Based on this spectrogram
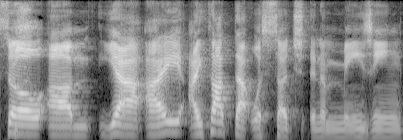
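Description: Bright and sharp in tone, an American-accented voice moves at a very slow pace with ordinary pitch variation. The recording is very clean, with a silent background. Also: man. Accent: Miami Cuban American English. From Miami, Florida, Cuban American. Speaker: podcast co-host. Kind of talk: casual interview. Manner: nervous giggling.

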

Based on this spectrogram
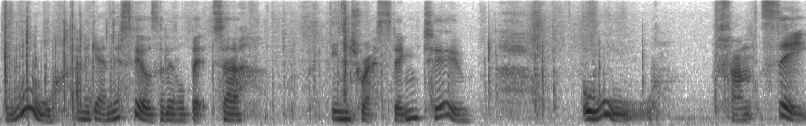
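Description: Lively intonation marks a woman speaking at a very slow pace with long, frequent pauses over noticeable background noise. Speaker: cross-stitch video blogger. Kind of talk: casual chat. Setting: home video recording. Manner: chatty, rambling. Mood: pleased, curious. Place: home room. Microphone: phone near.

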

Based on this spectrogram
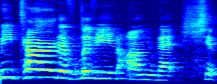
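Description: A female-sounding voice puts on a high-pitched, cartoonish character voice at a fairly slow pace. There is slight echo. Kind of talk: puppet show character monologue. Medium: puppet show. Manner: blustery, comic.

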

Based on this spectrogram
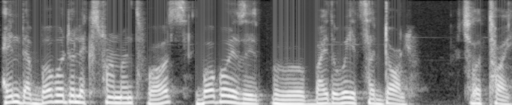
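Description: At a moderate pace, a man speaks with a dark, mellow tone and a fairly high pitch, his pitch moving in an ordinary way against a quiet background. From Ethiopia, Borana/Moyale border region; Ethiopia. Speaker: teacher, school counselor and artist; teacher. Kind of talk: interview. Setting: studio. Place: studio. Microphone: lapel.

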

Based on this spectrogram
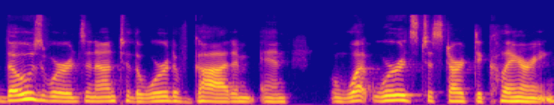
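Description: A woman's fairly low voice at a fairly slow pace, with ordinary pitch variation, against a quiet background. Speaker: Bible teacher. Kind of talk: sermon. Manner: animated. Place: home room. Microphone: studio mic.

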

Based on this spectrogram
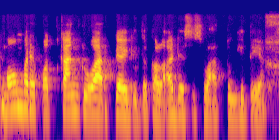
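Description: A woman keeps her intonation fairly even while the background stays quiet. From Indonesia (East Java). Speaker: scholarship alumna speaker; speaker. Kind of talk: presentation. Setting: video call. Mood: friendly, relaxed. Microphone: video call.

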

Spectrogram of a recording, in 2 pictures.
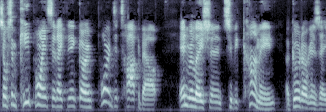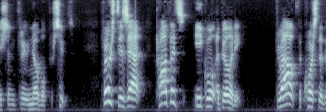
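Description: With very wide pitch swings, the voice moves at a moderate pace against a quiet background. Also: man, high pitch for a man. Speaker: presenter. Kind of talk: lecture. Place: home room. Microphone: webcam.

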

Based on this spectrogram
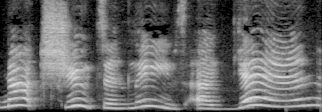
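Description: This is a put-on character voice. The pitch sits extremely high. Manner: playful.

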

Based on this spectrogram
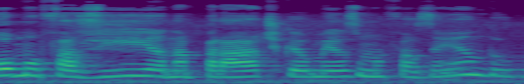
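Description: Speaking at a fairly slow pace, a woman with a high pitch keeps her intonation fairly even over light background noise. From Paraná, southern Brazil (Cascavel). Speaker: plant and decoration vlogger. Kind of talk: emotional personal vlog. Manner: halting. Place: garden. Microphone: phone near.

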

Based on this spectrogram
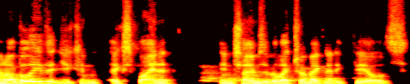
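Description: A man speaks at a fairly quick pace in a dark, mellow tone. His pitch is medium with ordinary pitch variation. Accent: Australian. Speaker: veterinarian. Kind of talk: interview.

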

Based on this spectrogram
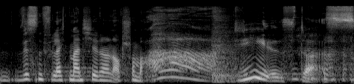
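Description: Fairly high pitch and ordinary pitch variation in a woman's voice. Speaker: TV presenter and voice-over speaker; TV presenter, speaker. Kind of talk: casual chat. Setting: studio. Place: studio. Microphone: lapel.

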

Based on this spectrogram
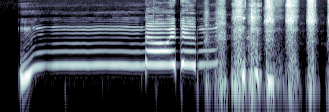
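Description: An extremely high, squeaky, put-on character voice

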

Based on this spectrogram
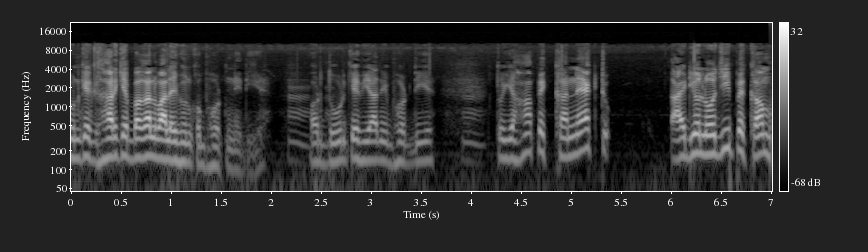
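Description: A man with a plain, everyday voice speaks at a moderate pace, fairly high-pitched, with ordinary pitch variation and a dry sound with no echo. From Bihar. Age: young. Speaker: local student; interviewee. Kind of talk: interview. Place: waterside. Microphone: handheld.

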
